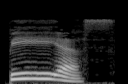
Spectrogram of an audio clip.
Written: Bes

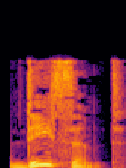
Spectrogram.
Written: decent

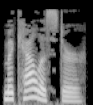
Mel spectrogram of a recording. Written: macalaster

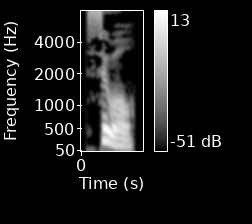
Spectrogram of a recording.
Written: sewall

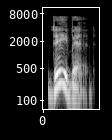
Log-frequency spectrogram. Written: daybed

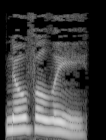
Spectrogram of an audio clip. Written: novalee

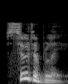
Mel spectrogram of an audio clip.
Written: suitably

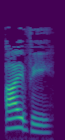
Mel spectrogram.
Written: Ivie

